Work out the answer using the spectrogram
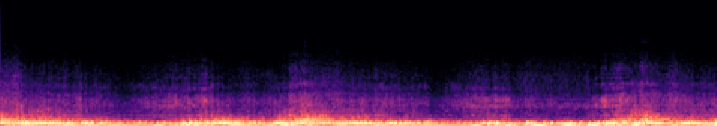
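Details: Mitsubishi Lancer Evolution X after rebuild, new brake lines fitted, fluids being topped off: steady deep engine note with gentle rises under light throttle, smooth and even, no knocks or rattles; runs healthy.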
